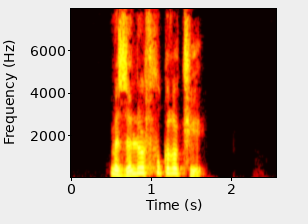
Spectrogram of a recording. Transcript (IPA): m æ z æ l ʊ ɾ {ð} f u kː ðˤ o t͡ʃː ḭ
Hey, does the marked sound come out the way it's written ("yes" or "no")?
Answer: no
